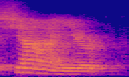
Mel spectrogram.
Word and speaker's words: Shire: Shire. I love that's how people just talk to me now. So this is how you pronounce my name. You need to say Shire.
